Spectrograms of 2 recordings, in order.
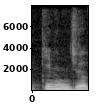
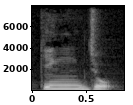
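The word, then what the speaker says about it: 近所: Oke, ini ah lupa saya nulisin ini bacanya Kinjo Minasang. Jonya pendek ya. King Jo.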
